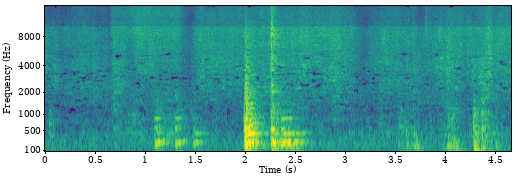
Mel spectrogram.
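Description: Tap water running in a sink while a Red Copper 5 Minute Chef electric meal maker is rinsed out. There is a loud clunk of the appliance about two seconds in and a softer knock near the end.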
